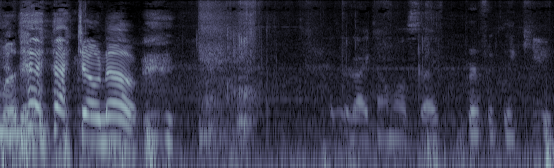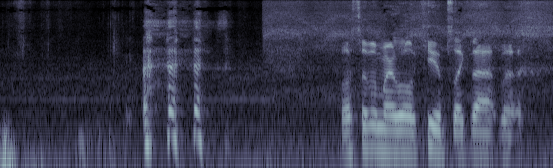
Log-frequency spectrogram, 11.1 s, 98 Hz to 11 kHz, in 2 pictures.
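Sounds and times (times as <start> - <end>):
bursts of laughter: 6.9 - 7.9
steady high hiss: 8.2 - 11.0.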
